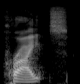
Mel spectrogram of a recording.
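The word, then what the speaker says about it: Kreuz: score of a 9.2 Crites Crites Market in Lockhart now it's spelled like krutz it's spelled k-r-e-u-z but it's German so it's pronounced Crites and uh and man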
